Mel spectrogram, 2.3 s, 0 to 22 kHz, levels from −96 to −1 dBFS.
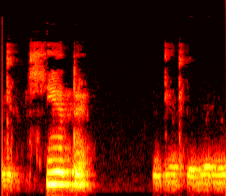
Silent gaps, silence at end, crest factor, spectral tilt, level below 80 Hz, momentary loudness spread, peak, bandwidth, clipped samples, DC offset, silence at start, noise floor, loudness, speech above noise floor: none; 0 s; 16 dB; -5.5 dB/octave; -66 dBFS; 19 LU; -2 dBFS; 9 kHz; under 0.1%; under 0.1%; 0 s; -73 dBFS; -16 LUFS; 57 dB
